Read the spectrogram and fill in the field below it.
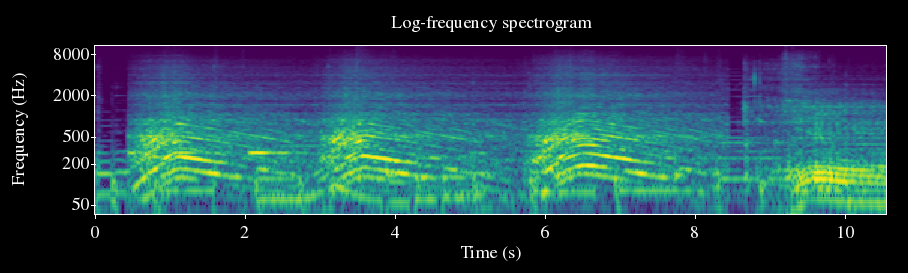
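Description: A 2015 Hyundai Genesis engine revs up and settles three times in a row, each rise swelling and falling back. The revs are loud and close, with no voices over them.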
